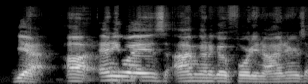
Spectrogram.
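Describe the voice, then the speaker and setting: The background is silent on a very clean recording. A man does the talking. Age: 30s. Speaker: podcast co-host. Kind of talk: casual chat.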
